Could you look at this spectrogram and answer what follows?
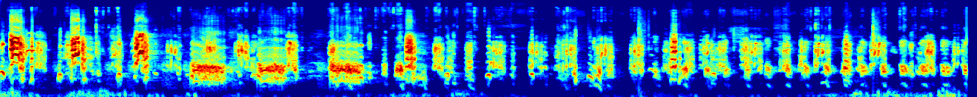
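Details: Chukar partridge, with a Khyber Pakhtunkhwa tag. Rapid bursts of clucking, chattering notes repeat about twice a second in uneven runs, with brief gaps of silence between them.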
